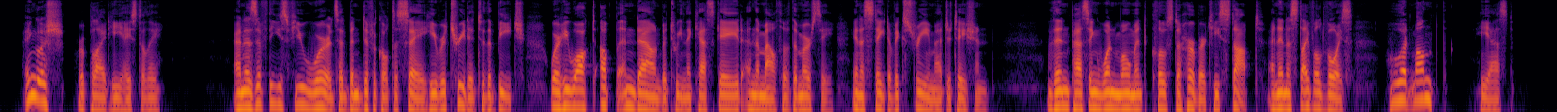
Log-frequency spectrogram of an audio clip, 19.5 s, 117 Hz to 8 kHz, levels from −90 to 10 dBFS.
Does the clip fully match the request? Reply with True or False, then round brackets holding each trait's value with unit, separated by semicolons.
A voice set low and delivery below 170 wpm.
False (115 Hz; 180 wpm)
